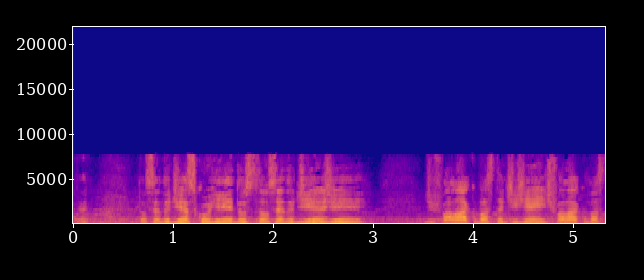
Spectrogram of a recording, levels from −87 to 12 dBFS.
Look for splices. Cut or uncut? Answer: uncut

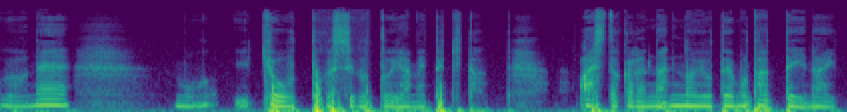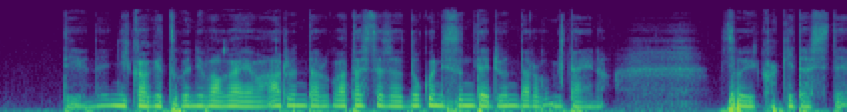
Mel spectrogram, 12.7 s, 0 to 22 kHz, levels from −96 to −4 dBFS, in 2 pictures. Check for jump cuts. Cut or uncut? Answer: uncut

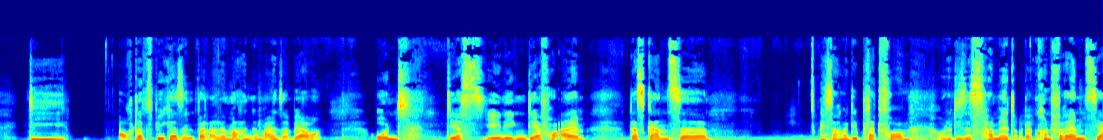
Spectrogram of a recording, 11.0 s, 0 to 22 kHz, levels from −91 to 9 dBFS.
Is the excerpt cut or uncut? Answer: uncut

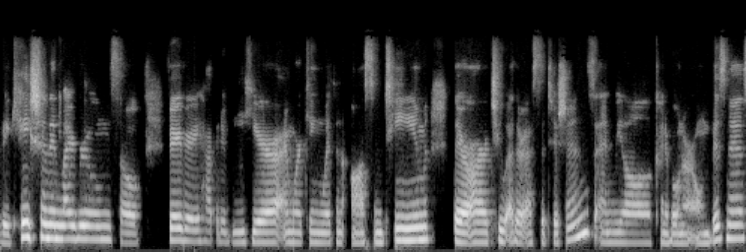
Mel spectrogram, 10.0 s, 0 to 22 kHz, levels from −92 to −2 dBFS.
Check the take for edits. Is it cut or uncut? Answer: uncut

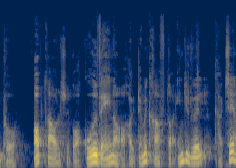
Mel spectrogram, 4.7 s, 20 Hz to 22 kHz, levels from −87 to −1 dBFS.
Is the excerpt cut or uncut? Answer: uncut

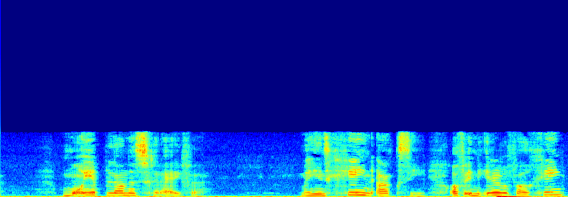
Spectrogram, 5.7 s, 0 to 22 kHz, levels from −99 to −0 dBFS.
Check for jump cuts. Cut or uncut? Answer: cut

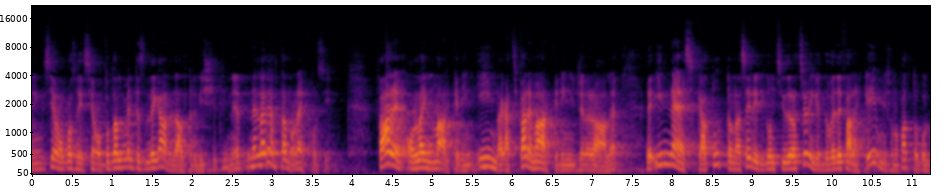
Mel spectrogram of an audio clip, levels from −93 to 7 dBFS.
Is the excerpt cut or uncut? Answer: cut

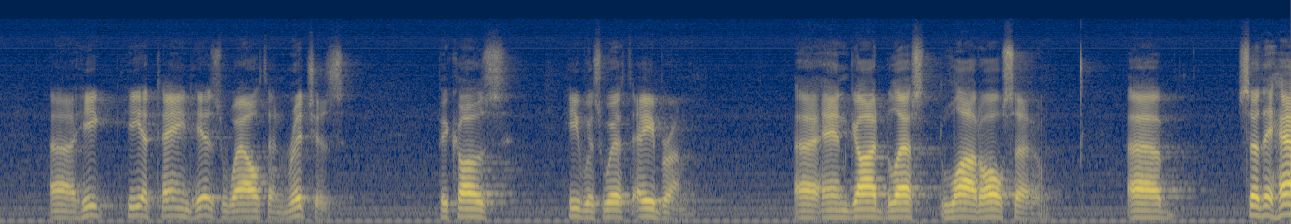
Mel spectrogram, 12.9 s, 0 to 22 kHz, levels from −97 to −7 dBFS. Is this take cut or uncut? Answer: uncut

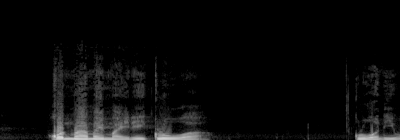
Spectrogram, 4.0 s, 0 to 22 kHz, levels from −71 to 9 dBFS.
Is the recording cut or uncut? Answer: uncut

